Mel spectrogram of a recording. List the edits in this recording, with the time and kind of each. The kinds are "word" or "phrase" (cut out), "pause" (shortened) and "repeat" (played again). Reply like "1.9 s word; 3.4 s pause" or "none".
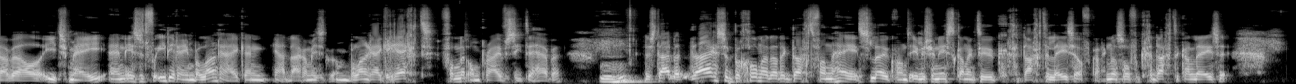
3.3 s word; 4.6 s word; 8.6 s word; 9.1 s word; 10.1 s word; 11.1 s word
